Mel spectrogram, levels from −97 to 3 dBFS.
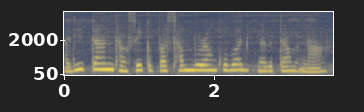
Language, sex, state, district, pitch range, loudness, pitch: Garo, female, Meghalaya, West Garo Hills, 210-250 Hz, -13 LUFS, 240 Hz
